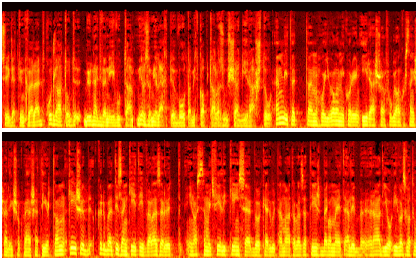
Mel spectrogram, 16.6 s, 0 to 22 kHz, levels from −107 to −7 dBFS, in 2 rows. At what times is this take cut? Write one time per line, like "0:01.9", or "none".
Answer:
0:09.6
0:14.8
